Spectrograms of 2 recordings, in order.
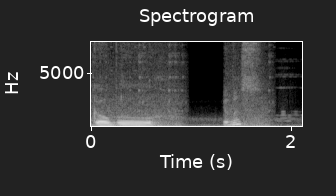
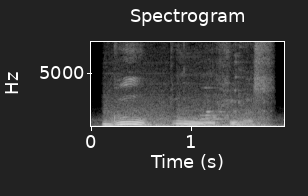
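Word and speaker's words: Gobbue humus: Could it be some yummy gobu humus? Gooboo humus. Been mispronouncing that for better part of a decade.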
